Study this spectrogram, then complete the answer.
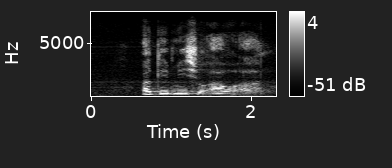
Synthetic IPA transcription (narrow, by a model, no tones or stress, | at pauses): akʼemiʃɔ̰ʔaɦɔʔa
